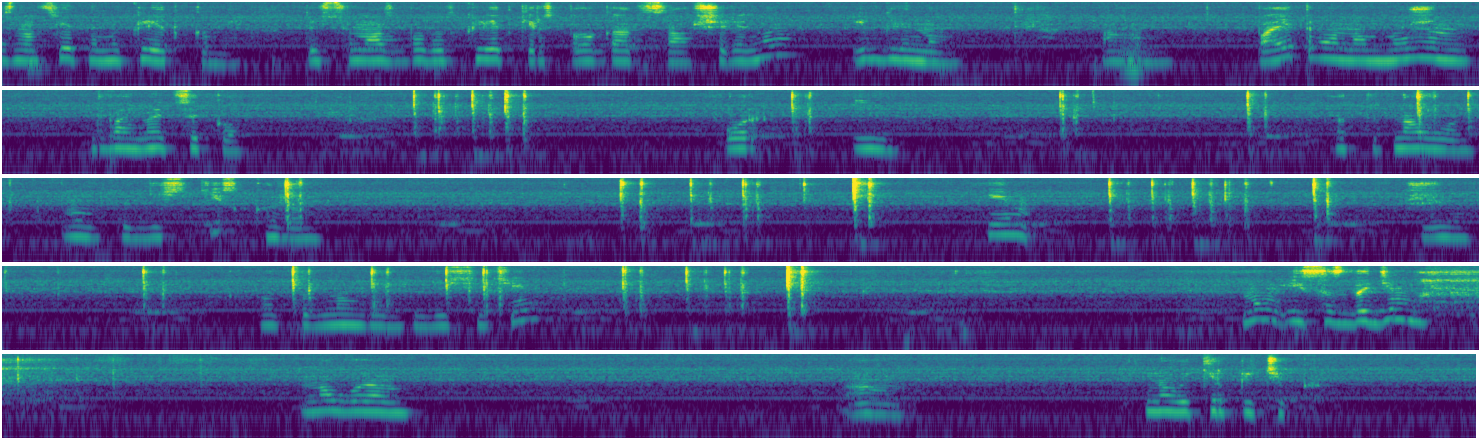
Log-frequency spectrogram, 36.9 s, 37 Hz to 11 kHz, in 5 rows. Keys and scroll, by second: 9.3-10.3 typing, 11.4 i, 12.7-15.2 typing, 16.2 0, 17.9 space, 18.3 d, 18.5 o, 19.1 Return, 20.1-21.4 typing, 22.9-26.4 typing.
